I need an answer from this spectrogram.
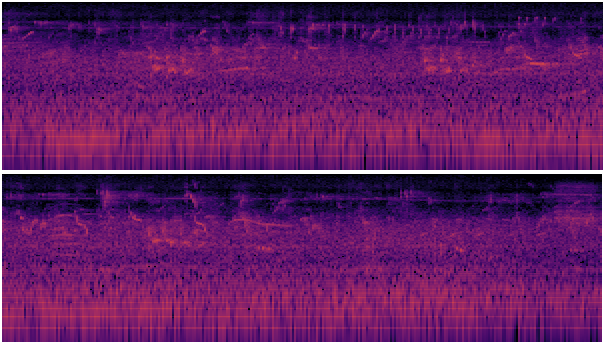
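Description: Small birds chirping, with short, varied calls scattered throughout, over a steady low hum of background noise.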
